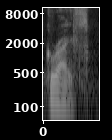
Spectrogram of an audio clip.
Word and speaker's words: Grief: His name was Erwin Greif, spelled Grief, but he pronounced it Greif.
